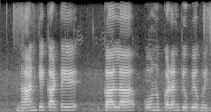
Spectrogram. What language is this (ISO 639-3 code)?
mag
